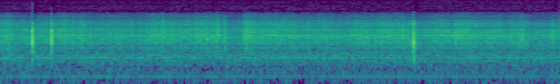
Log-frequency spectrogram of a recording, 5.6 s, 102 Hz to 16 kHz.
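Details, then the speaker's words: Emerson 336 tube radio after restoration, powered through a surge-limiting setup: steady hiss with sharp irregular pops and crackles; suspected silver mica capacitor disease, not confirmed. "getting pops and crackles"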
